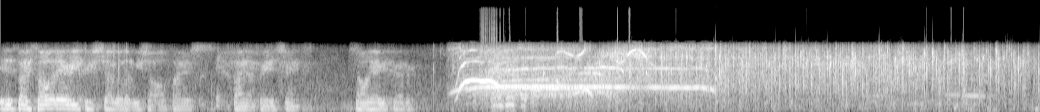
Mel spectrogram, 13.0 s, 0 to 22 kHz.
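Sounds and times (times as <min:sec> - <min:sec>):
crowd cheering and whooping: 0:05.6 - 0:09.4, 0:10.7 - 0:12.6
applause: 0:05.6 - 0:13.0.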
